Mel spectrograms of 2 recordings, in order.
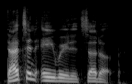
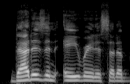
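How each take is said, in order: First: Said in the usual way. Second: "is" punched hard and loud, the whole line louder; loud insistence on "is" as he repeats himself; emphatic repeat. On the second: Real, not acted. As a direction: lean on "is" to insist the setup is A rated.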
